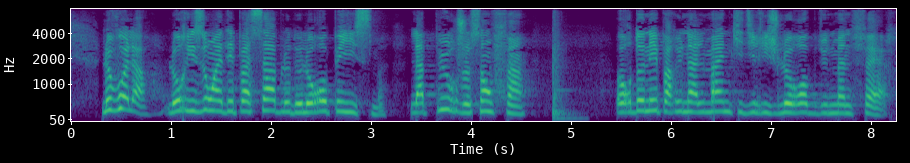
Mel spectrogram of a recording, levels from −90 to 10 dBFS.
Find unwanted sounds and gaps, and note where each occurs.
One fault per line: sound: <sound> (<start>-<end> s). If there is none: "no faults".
sound: thud (4.8-5.2 s)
